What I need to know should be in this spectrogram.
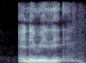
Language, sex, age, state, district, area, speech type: Telugu, male, 18-30, Telangana, Karimnagar, rural, read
